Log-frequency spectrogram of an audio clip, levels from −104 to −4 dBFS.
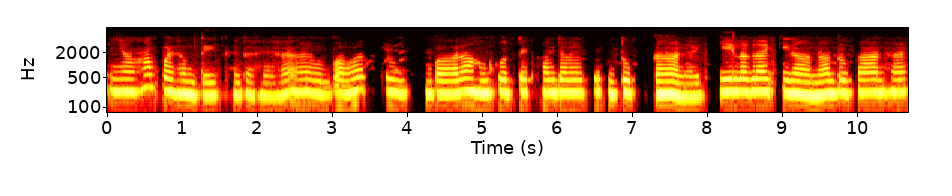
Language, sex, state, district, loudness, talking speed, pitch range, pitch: Hindi, female, Bihar, Sitamarhi, -23 LUFS, 135 wpm, 210-230 Hz, 220 Hz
